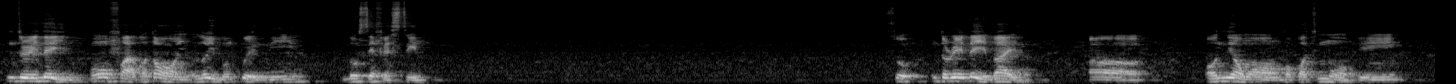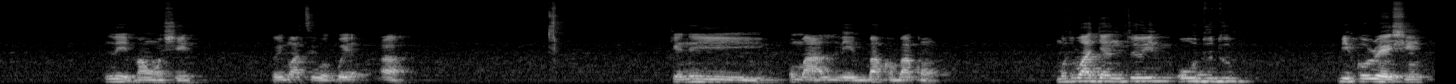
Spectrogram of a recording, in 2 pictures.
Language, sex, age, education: Yoruba, male, 60+, tertiary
